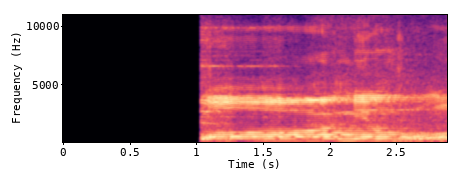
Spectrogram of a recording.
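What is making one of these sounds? A man recites in a loud, melodic voice through a microphone.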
